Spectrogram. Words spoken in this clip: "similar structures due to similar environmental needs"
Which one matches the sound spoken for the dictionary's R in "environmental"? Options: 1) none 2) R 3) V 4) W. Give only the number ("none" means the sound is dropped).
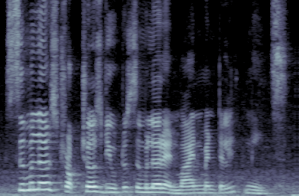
1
